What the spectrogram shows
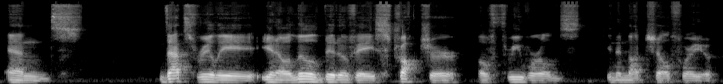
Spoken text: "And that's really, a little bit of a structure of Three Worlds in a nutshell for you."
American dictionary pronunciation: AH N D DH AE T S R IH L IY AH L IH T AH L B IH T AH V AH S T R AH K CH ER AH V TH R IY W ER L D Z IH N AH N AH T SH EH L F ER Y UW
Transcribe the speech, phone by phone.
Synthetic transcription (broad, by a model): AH N DH AE T S R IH L IY AH L IH T L B IH T AH V AH S T R AH K CH ER AH V TH R IY W ER L D Z IH N AH N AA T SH EH L F ER Y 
